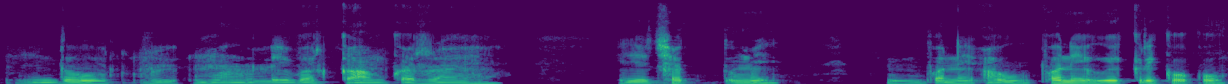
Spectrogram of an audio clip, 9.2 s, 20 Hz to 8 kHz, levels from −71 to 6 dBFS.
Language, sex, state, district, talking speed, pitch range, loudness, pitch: Hindi, male, Uttar Pradesh, Gorakhpur, 110 wpm, 110-125 Hz, -21 LUFS, 115 Hz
